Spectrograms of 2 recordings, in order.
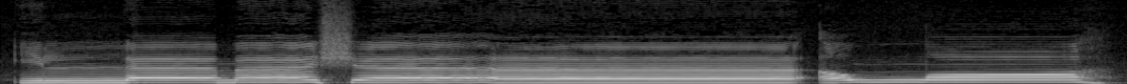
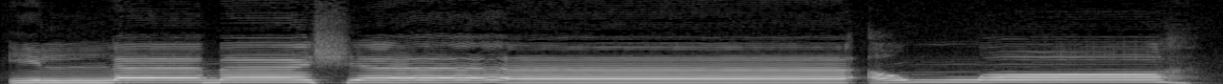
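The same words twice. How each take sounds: The two takes are said the same way.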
